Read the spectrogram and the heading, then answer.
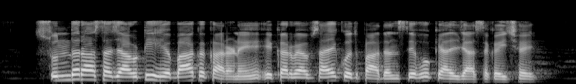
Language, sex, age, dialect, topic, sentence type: Maithili, male, 25-30, Eastern / Thethi, agriculture, statement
